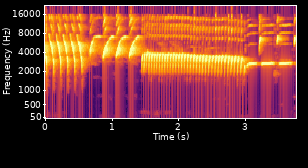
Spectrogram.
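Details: Canary rolling song with pauses, aimed at encouraging young canaries to sing. Fast downslurred chirps and upward sweeps lead into a long, even, rapidly pulsed trill, then a steady lower tone and short high notes.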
